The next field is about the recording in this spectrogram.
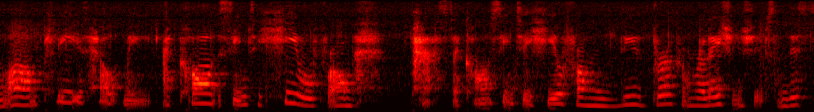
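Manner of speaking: put-on, high, desperate begging cry. Retelling how they begged their mom at her grave, reenacting the begging. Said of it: "begging her".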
